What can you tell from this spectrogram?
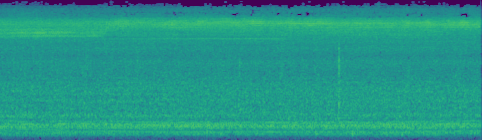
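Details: Japanese honey bees fanning all through a hot day; a dense, constant humming drone in the low range, a steady high whine above it, and one brief click midway.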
